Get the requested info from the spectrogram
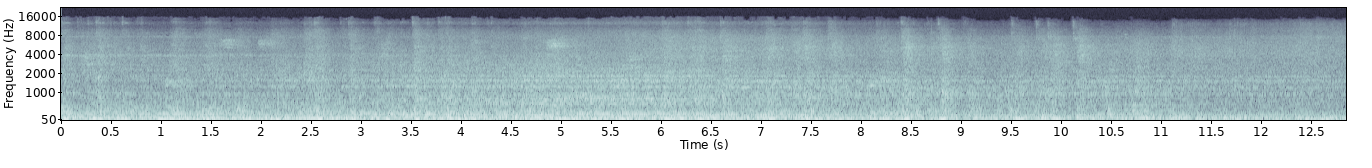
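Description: Passenger train rolling past along the platform: a steady rumble of wheels on the rails with a few steady tones from the locomotive on top, easing a little in the second half as the tail locomotive goes by.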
